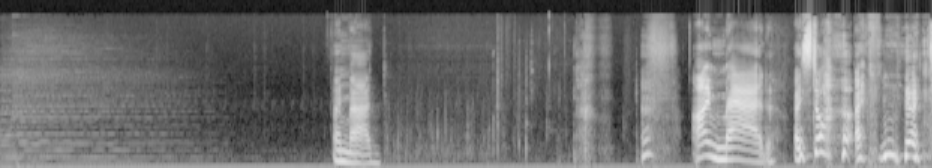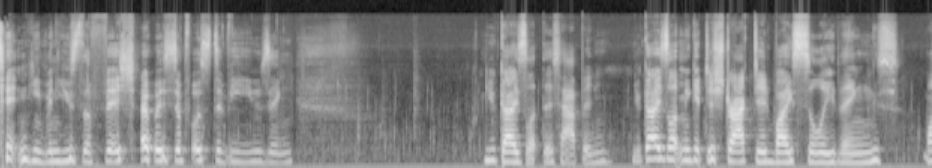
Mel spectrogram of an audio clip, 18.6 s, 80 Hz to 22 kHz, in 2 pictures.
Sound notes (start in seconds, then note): 5.7 laughs; 8.2 laughs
